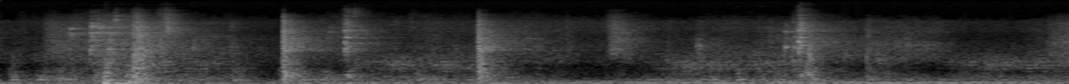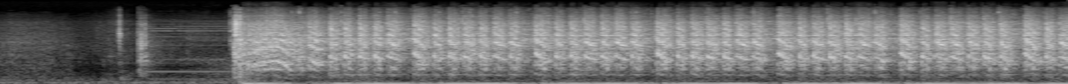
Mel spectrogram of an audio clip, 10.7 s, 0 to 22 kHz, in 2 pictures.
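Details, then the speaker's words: Chrysler 300C Hemi, sat for a while, cylinder six misfire: slow uneven cranking with one stroke missing its push, then a lumpy idle. Compression test shows zero compression in that cylinder. "Got zero compression. Indeed, it does."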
